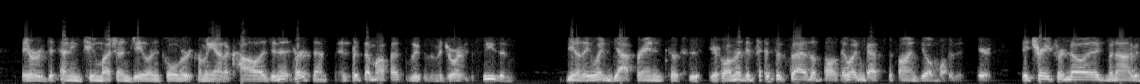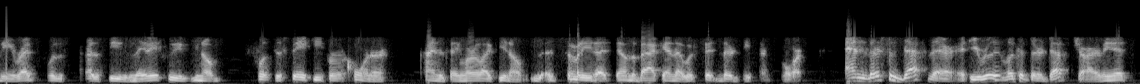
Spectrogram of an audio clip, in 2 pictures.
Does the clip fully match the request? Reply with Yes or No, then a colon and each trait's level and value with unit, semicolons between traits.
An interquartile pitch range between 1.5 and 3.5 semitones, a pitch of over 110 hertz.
No: average, 2.9 semitones; low, 100 Hz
